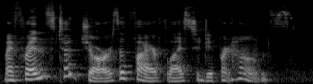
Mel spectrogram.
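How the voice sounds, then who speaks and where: A woman teacher reading a picture book aloud to children, expressive and dramatic, speaking to them directly. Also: mid-range voice, normal speed. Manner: animated, dramatizes the story lines, addresses children directly. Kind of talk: expressive children's read-aloud with explanatory asides.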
